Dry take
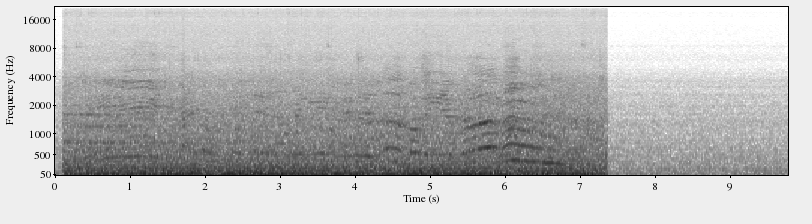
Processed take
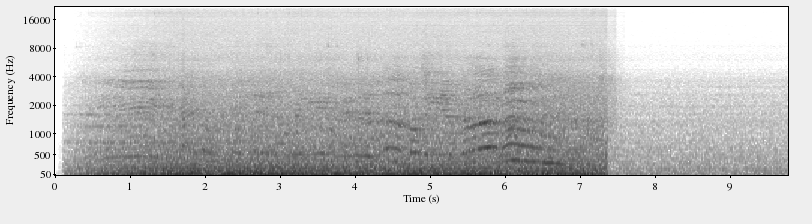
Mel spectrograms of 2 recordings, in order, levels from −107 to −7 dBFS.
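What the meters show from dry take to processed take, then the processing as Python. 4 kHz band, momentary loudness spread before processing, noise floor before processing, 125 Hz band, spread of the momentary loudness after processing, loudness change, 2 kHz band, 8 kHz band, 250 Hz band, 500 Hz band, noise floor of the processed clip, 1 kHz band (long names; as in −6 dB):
−4.5 dB, 3 LU, −54 dBFS, −5.5 dB, 9 LU, −5.5 dB, −5.0 dB, can't be measured, −5.5 dB, −5.5 dB, −59 dBFS, −5.0 dB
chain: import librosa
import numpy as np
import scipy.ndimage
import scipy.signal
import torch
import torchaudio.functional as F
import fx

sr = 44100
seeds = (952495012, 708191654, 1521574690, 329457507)

y = fx.fade_in_head(x, sr, length_s=1.64)
y = fx.echo_wet_highpass(y, sr, ms=119, feedback_pct=32, hz=1600.0, wet_db=-6.0)
y = y * 10.0 ** (-5.0 / 20.0)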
